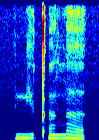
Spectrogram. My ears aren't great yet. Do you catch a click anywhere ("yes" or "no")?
no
